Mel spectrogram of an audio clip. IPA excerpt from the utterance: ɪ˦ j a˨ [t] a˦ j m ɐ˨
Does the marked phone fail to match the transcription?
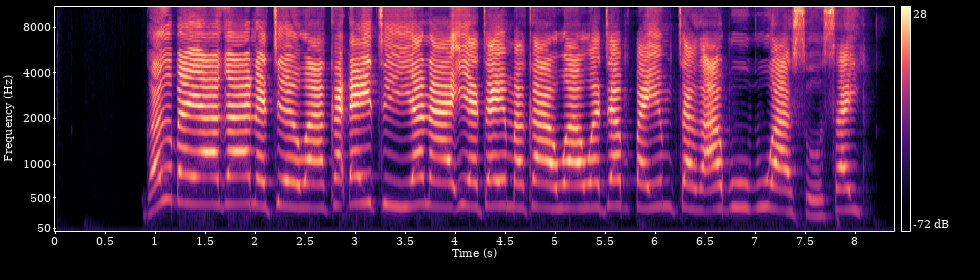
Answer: no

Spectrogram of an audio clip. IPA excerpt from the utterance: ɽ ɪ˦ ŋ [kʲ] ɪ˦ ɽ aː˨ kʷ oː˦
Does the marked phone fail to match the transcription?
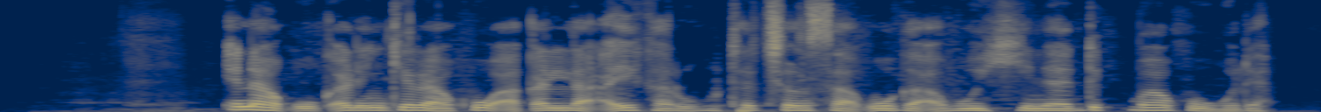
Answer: no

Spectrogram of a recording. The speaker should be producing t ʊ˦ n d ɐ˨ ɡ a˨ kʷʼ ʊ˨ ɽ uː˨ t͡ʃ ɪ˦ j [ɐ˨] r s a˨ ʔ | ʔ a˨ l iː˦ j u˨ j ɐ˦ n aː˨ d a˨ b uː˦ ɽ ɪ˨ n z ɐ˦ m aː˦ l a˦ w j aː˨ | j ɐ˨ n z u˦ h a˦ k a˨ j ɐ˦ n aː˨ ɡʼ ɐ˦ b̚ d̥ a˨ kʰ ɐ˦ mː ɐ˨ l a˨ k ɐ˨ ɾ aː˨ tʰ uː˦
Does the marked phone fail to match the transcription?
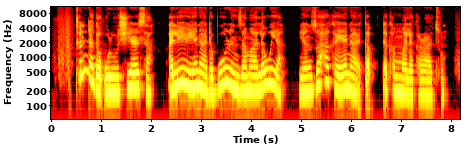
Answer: yes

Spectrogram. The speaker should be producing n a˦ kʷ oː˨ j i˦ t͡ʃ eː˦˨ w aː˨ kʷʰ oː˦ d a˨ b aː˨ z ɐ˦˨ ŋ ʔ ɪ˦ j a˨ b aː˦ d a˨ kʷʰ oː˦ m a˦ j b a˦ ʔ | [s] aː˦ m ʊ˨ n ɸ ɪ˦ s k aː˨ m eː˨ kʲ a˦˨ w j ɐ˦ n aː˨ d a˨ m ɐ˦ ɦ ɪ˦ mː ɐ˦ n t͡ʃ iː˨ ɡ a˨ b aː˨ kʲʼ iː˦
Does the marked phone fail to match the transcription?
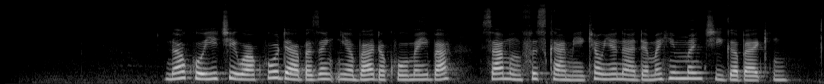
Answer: no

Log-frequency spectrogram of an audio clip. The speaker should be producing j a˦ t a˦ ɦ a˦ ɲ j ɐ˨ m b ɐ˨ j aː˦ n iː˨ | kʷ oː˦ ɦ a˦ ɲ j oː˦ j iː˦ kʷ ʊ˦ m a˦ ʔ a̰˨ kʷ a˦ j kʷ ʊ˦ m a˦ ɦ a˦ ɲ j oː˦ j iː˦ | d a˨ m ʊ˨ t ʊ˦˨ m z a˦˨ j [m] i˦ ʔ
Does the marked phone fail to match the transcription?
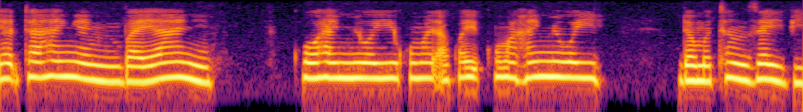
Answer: yes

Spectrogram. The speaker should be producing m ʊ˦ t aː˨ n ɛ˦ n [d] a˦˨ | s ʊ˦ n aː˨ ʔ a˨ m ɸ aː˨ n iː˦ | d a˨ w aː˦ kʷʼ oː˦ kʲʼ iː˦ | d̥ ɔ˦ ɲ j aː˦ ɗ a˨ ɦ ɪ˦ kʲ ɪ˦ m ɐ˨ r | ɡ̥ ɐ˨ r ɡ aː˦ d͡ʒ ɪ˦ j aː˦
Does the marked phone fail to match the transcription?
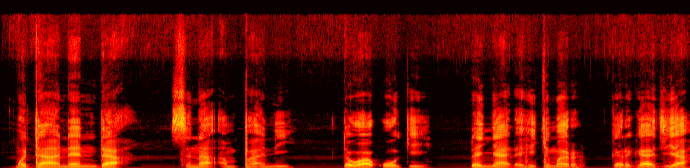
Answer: no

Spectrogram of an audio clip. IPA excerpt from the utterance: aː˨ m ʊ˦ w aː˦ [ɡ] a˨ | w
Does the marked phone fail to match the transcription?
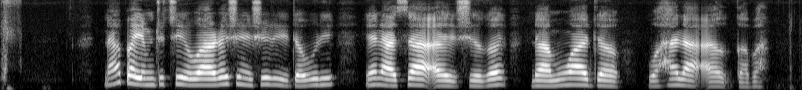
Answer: yes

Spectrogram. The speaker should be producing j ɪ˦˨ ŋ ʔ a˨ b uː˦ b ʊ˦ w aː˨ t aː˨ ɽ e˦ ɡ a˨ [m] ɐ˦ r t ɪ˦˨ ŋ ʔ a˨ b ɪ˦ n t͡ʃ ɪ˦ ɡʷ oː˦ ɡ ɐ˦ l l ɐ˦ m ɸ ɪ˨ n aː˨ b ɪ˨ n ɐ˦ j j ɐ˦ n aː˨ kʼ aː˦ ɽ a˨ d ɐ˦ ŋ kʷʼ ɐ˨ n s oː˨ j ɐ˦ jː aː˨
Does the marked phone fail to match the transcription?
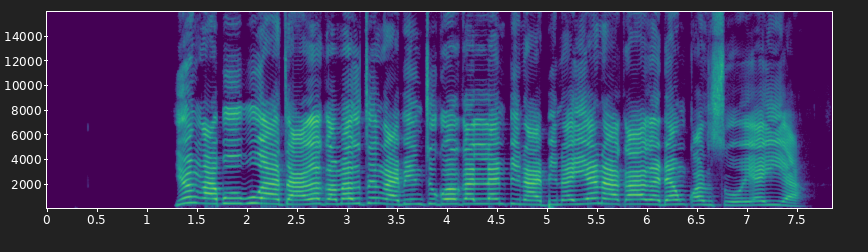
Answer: no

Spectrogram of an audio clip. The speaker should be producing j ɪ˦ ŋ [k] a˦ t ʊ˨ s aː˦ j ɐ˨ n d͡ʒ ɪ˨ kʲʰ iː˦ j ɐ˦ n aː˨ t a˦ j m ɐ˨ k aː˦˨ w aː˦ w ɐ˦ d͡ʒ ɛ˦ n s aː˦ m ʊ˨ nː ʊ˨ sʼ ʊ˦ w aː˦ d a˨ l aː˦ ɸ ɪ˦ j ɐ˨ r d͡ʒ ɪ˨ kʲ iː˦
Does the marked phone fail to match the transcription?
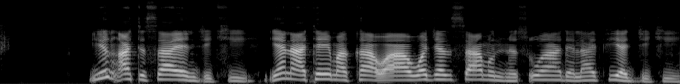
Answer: yes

